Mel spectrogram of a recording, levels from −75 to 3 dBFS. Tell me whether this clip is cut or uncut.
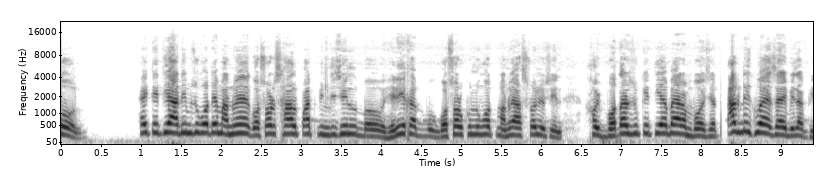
cut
